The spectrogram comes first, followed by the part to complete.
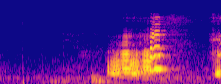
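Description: A high, wavering wordless vocal sound, starting about a second in and lasting under a second, after a moment of near silence.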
